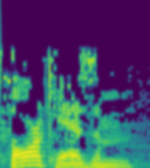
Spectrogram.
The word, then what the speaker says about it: sarcasm: 来，跟我一起念，sarcasm。注意啊，第一个音节是 sar，要去卷舌。如果是美式发音的话，要去卷舌，sarcasm。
